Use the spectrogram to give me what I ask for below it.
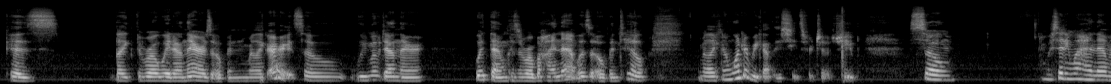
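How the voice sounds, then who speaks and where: A young woman telling a story in a casual vlog, bubbly and gushing, saying "like" often. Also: on the low side. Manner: bubbly, gushing, says "like" a lot. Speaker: vlogger. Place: at home, indoors.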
